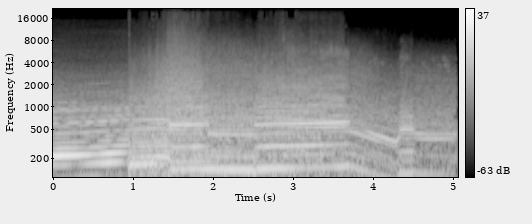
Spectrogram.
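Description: Honda Civic Type R FK2 engine in a driving video game, loud and steady, revving up and shifting through gears with clear pitch steps and a brief drop near the end, no talk.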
